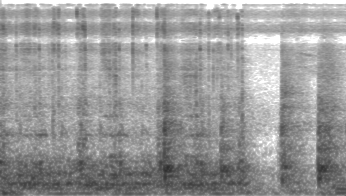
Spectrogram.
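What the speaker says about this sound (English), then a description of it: "So now I can sew this in place." A sewing machine runs a straight stitch across swimsuit fabric, a steady close whir with a brief pause near the end before it picks up again, and no one speaks.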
